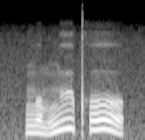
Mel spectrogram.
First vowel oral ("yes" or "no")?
yes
